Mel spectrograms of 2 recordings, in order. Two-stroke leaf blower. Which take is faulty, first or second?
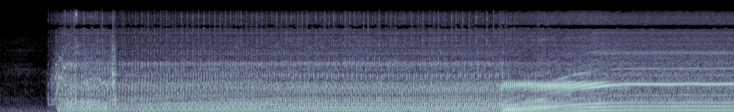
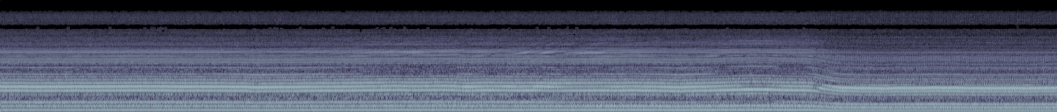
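second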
